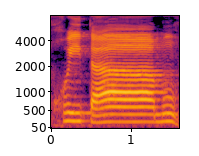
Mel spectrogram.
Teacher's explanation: خا متحرک، تا پہ کھرا حرکات، میم متحرک اور ہا پہ کھرا حرکات، اور خا کو پر پڑھیں گے، حروف مستعلیہ میں سے ہے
